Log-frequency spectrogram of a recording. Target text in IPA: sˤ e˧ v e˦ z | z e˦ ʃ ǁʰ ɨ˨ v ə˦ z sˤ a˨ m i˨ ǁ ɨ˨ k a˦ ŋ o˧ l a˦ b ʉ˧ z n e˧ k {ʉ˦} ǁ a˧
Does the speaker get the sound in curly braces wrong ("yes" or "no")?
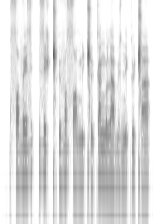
no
